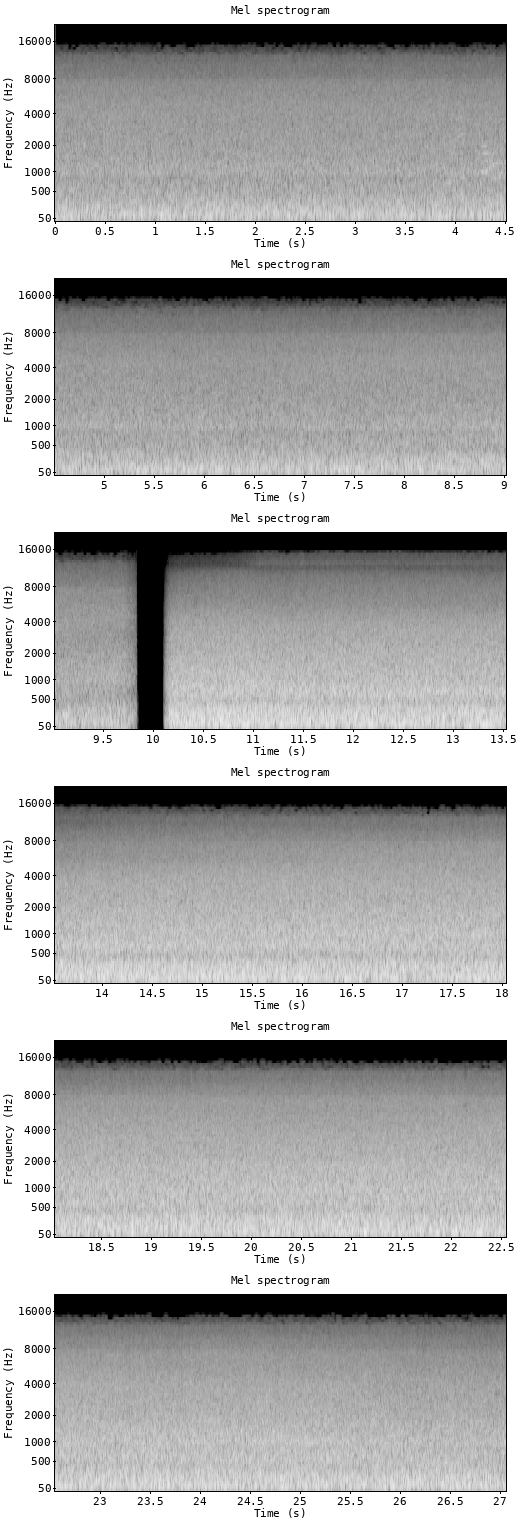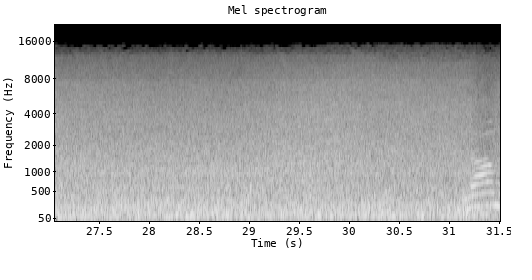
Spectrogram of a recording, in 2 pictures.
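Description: Steady rush of a waterfall cascade pouring over rocks. It breaks off for an instant about ten seconds in and comes back louder and closer.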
